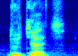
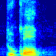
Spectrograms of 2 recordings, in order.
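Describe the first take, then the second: First: The word is said with j sounds. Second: The word is said with k sounds. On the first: The speaker calls it right. "Jim kan?" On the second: The speaker calls it wrong. "dia mengganti jim itu ke kof"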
